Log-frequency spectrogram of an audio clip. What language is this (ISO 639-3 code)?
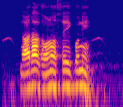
gig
